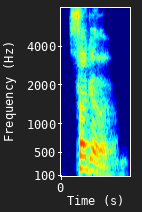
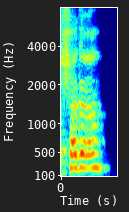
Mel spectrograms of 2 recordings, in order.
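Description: First: The word begins with an s sound. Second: The word begins with a sh sound.

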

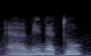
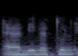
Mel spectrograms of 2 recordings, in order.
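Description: First: The word ends in a vowel, no final n. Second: The word ends with an added final n sound. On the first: The speaker calls it right. "aminatu does not have tanween" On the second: The speaker calls it wrong. "aminatun is incorrect"

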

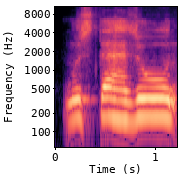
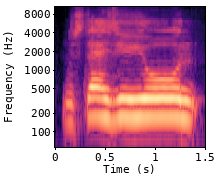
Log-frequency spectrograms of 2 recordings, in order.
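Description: First: The hamza is left out entirely. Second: The hamza is replaced by a y sound. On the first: "حذف الهمزة" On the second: "ابدلها ياء خالصا"

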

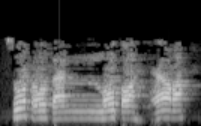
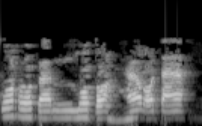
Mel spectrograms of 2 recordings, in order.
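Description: First: The last word ends in a silent h. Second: The last word ends in a voweled ta. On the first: The speaker calls it right. "Berubah menjadi ha sukun dan dibaca tanpa mad" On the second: The speaker calls it wrong. "Jangan dibaca suhufan mutahharata. Salah"

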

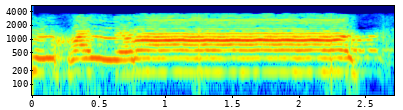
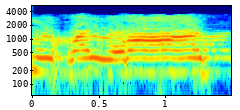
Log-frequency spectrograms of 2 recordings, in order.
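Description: First: The long vowel is held longest, six beats. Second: The long vowel is held briefly, two beats. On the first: "الإشباع أيضا بمقدار ست حركات" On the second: "بالقصر يكون هكذا"

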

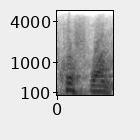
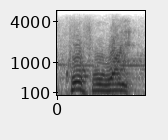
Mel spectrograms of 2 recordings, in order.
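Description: First: The f sound has no vowel after it. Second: The f sound is followed by a u vowel. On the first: The speaker calls it wrong. "سكن الفاء، هذا خطأ" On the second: The speaker calls it right. "هذا بالواو"

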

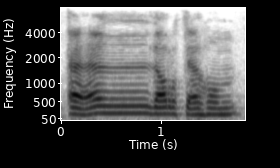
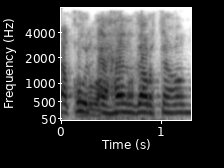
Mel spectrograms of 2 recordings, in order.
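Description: First: The second hamza is eased between hamza and alif. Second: The second hamza sounds like an h. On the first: The speaker calls it right. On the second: The speaker calls it wrong.

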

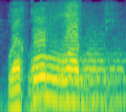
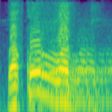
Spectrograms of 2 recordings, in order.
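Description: The two takes are said the same way.

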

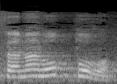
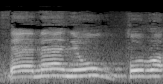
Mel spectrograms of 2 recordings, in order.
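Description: First: The ض merges into a doubled ط. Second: The ض is held long and kept distinct. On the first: The speaker calls it wrong. "كأن الطاء مشددة" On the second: The speaker calls it right. "بيان الضاد مع الطاء ما نضغمهاش"

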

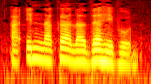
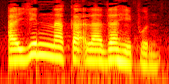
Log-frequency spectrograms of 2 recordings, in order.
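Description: First: Two glottal stops separate the opening vowels. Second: A y sound replaces the second glottal stop. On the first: "yaitu tetap a'innaka ladhahibun" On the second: "C berubah menjadi ya"

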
